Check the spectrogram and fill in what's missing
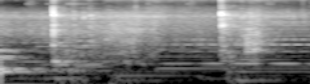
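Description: Fried fish head and banana flower are stir-fried together in a pan, giving a steady close sizzle broken by two sharp scrapes of the spatula against the pan, with no talking.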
